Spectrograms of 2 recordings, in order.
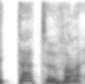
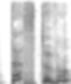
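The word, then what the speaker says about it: Tastevin: Attention, donc j'ai bien dit tas de vin et non pas tasse de vin.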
